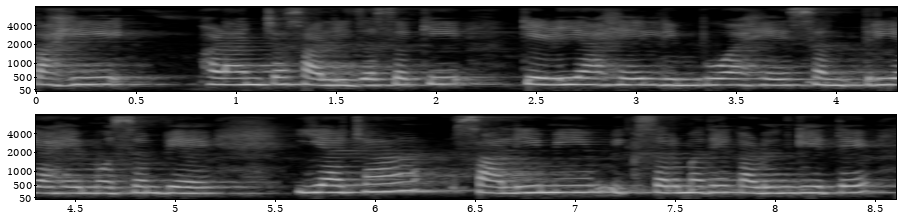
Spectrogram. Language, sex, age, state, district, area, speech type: Marathi, female, 45-60, Maharashtra, Satara, urban, spontaneous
